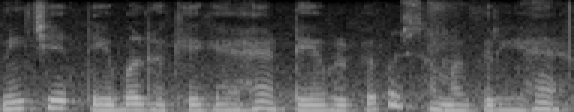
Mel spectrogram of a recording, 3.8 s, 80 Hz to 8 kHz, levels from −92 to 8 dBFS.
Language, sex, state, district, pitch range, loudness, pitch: Hindi, male, Bihar, Kishanganj, 145-175 Hz, -28 LUFS, 155 Hz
